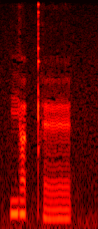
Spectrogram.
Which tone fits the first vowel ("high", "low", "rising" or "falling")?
high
